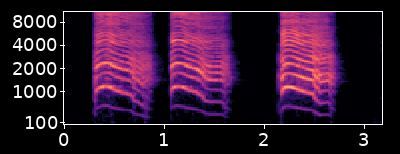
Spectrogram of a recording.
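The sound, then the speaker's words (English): Three loud, raspy crow caws blown on a handheld crow locator call as a demonstration, blown away from the mic, each about half a second with a slight downward slide, spaced by short pauses with no talking. “I'm sitting here looking at my uh, my crow call, if if nothing's talking, you can hit a hit a crow.”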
